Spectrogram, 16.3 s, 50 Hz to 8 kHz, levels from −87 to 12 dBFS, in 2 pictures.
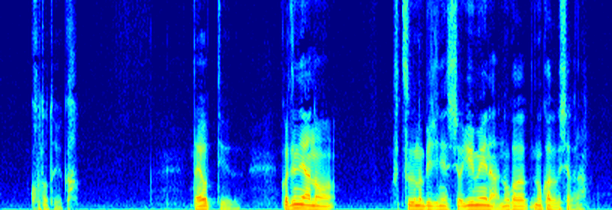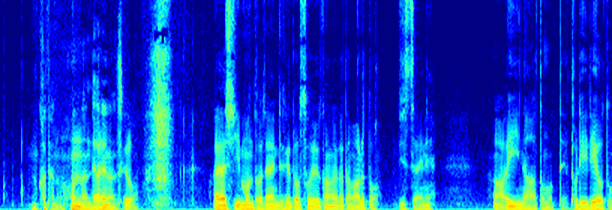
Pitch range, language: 65-100 Hz, Japanese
